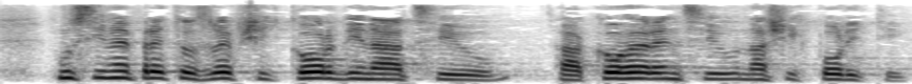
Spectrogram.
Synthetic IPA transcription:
musiːmɛpɾɛt̪ɔzlɛpʃickɔːɾd̪inaːt͡siu | akɔɦɛɾɛnt͡siunaʃixpɔlit̪iːk

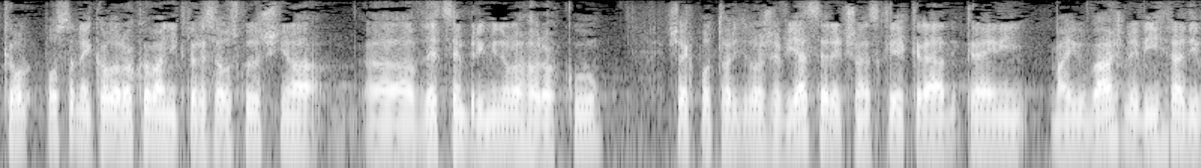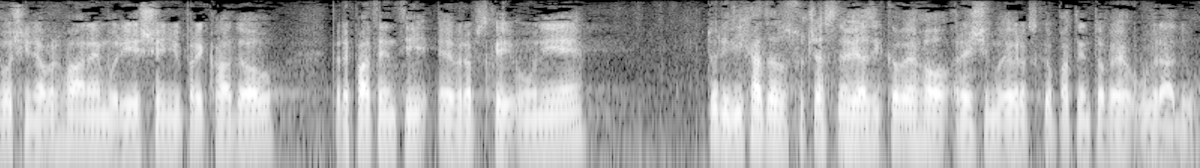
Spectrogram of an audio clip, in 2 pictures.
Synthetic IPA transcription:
pɔslɛd̪nɛkɔlɔɾɔkɔʋaɲiːkt̪ɔɾɛːsauskut̪ɔt͡ʃɲila | vd̪ɛt͡sɛmbɾiminulɛɦɔɾɔku | fʃak̚pɔt̪ʋr̩ɟilɔʒɛʋɪat͡sɛɾɛːt͡ʃlɛnskɛːkɾajinimajuːʋaːʒnɛːʋiːɦɾad̪iʋɔt͡ʃinaʋr̩ɦɔʋanɛːmuɾɪɛʃɛɲɪupɾɛklad̪ɔʊ | pɾɛpat̪ɛnt̪iɛʊɾɔːpskɛjuːniɛ | k̚t̪ɔɾiːʋixaːd͡zazɔsuːt͡ʃasnɛːɦɔjazikɔʋɛːɦɔɾɛʒimuɛʊɾɔːpskɛɦɔpat̪ɛnt̪ɔʋɛːɦɔuːɾad̪ṵ

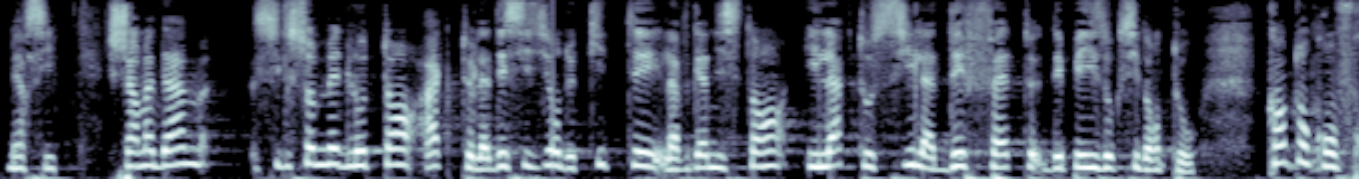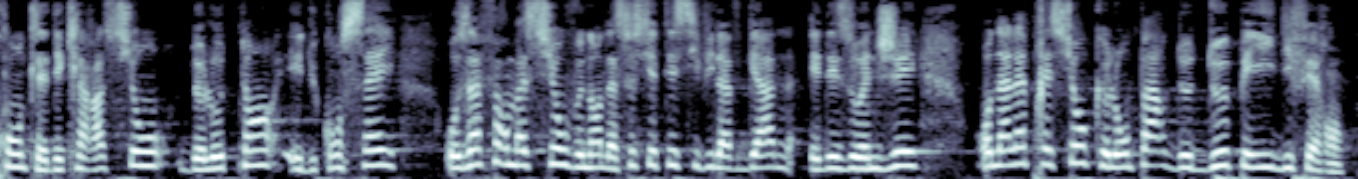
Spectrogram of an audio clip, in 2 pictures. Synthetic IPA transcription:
mɛʁsiʃɛʁmad̪am | siləsɔmːɛd̪əlɔt̪ɑ̃ʔakt̪lad̪esizjɔ̃d̪əkʲʰit̪elafɡanist̪ɑ̃ilak̚t̪osilad̪efɛt̪d̪epeizɔksid̪ɑ̃t̪okɑ̃t̪ɔ̃kɔ̃fχɔ̃t̪led̪eklaʁasjɔ̃d̪əlɔt̪ɑ̃ed̪ykɔ̃sɛj | ozɛ̃fɔʁmasjɔ̃vənɑ̃d̪əlasɔsjet̪esivilafɡaned̪ezoɛnʒe | ɔ̃nalɛ̃pχesjɔ̃kəlɔ̃paʁld̪əd̪øpeid̪ifeʁɑ̃

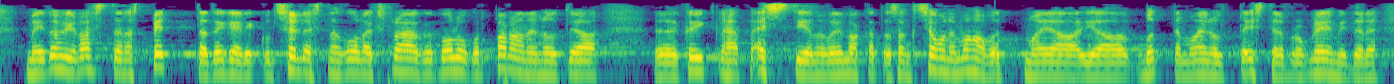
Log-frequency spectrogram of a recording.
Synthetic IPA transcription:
mejt̪o̞ɦilɑst̪ɑenːɑst̪̚pe̞t̪ːɑt̪e̞ɡe̞likːˑult̪se̞lːe̞st̪nɑɡ̥uo̞le̞ksprɑeɡ̥uybɑo̞luko̞rd̪̥̚pɑɾɑne̞nud̪̥jɑ | kɤjkːˑlæɦæb̥hæsʲt̪ijɑmevɤjmeɑkːˑɑt̪ːˑɑsɑŋk̚t̪sio̞ːnemɑɦɑvɤt̪ːˑmɑjɑjɑmɤt̪lemɑɑjnult̪ːe̞jst̪e̞lepro̞b̥le̞ːmid̪̥e̞le̞

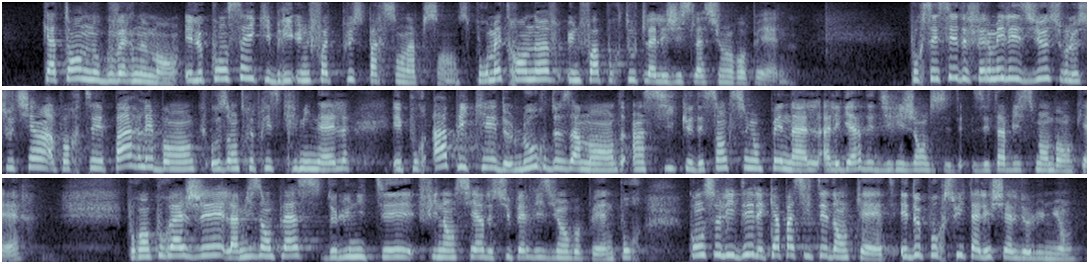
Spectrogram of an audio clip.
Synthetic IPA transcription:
kat̪ɑ̃noɡuvɛʁnəmɑ̃ʔeləkɔ̃sɛjkʲibʁiʔynfwad̪əplyspaʁsɔ̃napsɑ̰̃spuʁmɛt̪χɑ̃nœvʁynfwapuʁt̪ut̪laleʒislasjɔ̃øʁɔpeɛ̰n | puʁsesed̪əfɛʁmelezjøsyʁləsut̪jɛ̃apɔʁt̪epaʁlebɑ̃kozɑ̃t̪χəpχiz̥kχiminɛlepuʁaplikʲed̪əluʁd̪zamɑ̃d̪ɛ̃sikəd̪esɑ̃ksjɔ̃penala̰leɡaːʁd̪ed̪iʁiʒɑ̃d̪əsezet̪ablismɑ̃bɑ̃kʲɛːʁ | puʁɑ̃kuʁaʒelamizɑ̃plasd̪əlynit̪efinɑ̃sjɛʁd̪əsypɛʁvizjɔ̃øʁɔpeɛnpuʁkɔ̃sɔlid̪elekapasit̪ed̪ɑ̃kʲɛt̪ed̪əpuʁsɥit̪aleʃɛld̪əlynjɔ̃

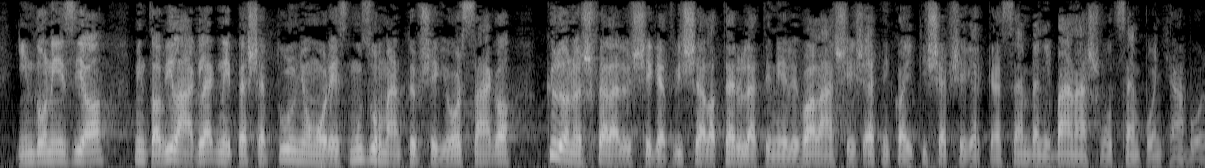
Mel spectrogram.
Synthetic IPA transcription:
ind̪o̞neːzijɒmint̪ɒvilaːɡlɛɡneːpɛʃɛb̚t̪uːlɲo̞moːɾeːst̪muzulmaːnt̪ø̞pʃeːɡio̞rsaːɡɒ | kylø̞nø̞ʃfɛlɛløːʃːeːɡɛt̪ʋiʃɛlɒt̪ɛɾylɛt̪eːneːløːvɒlːaːʃieːʃɛt̪nikɒjikiʃːɛpʃeːɡɛkːɛlsɛmbɛnibaːnaːʃmoːt̪sɛmpo̞ɲca̰ːboːl

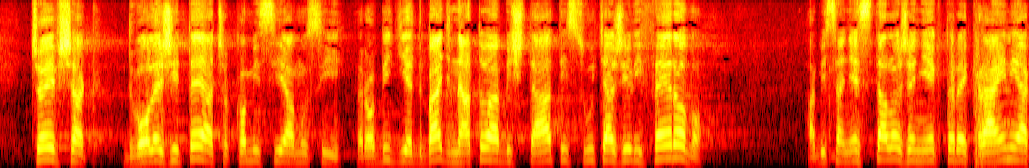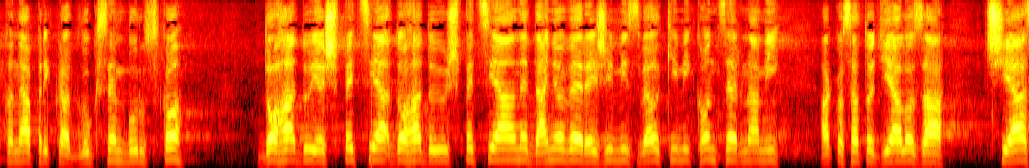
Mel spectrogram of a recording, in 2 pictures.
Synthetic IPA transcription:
t͡ʃɔjɛfʃaɡ | d̪ʊɔlɛʒit̪ɛːat͡ʃɔkɔmisiamusiː | ɾɔbiɟjɛd̪baɟnat̪ɔabiʃt̪aːt̪isuːcaʒilifɛːɾɔʋɔ̰ | abisaɲɛst̪alɔʒɛɲɪɛkt̪ɔɾɛːkɾajiniakɔnapɾiːklad̪luksɛmbuɾskɔ | d̪ɔɦad̪ujɛʃpɛt͡sad̪ɔɦad̪ujuːʃpɛt͡siaːlnɛd̪aɲɔʋɛːɾɛʒimizʋɛʎkiːmikɔnt͡sɛɾnami | akɔsat̪ɔɟɪalɔza | t͡ʃɪa

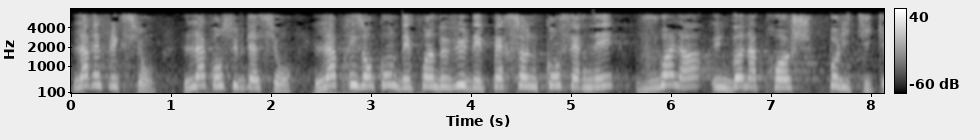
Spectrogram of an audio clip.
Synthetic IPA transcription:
laʁeflɛksjɔ̃ | lakɔ̃sylt̪asjɔ̃ | lapχizɑ̃kɔ̃t̪̚d̪epwɛ̃d̪əvyd̪epɛʁsɔnkɔ̃sɛʁne | vwalaynbɔnapχɔʃpɔlit̪ik

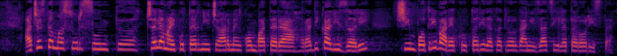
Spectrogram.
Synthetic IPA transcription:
at͡ʃe̞st̪e̞məsurʲsunt̪t͡ʃe̞le̞majput̪e̞rnit͡ʃe̞arme̞ɨŋko̞mbat̪e̞ɾearad̪ikalizəɾi | ʃiɨmpo̞t̪ɾivaɾe̞kɾut̪əɾid̪e̞kət̪ɾe̞o̞rɡanizat̪siːle̞t̪e̞ɾo̞ɾist̪e̞̰

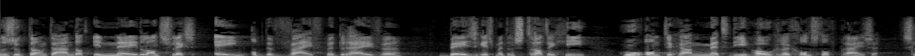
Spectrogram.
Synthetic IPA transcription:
dəɹzuk̚towntaːndɑtɪnːejdəɹlɑntslɛχtsejnɔb̚dəvɛjvbədrɛjvə | bejzəχɪsmɛtənstrɑteχi | ɦuʔɔmtəχaːnmɛtdiɦowχərəχrɔnstɔfprɛ̰jzə̰n | s

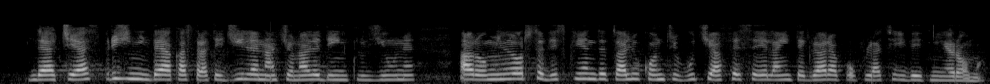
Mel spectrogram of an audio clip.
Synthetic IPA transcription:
d̪e̞at͡ʃe̞jaspɾiʒinid̪e̞jakast̪ɾat̪e̞d͡ʒiːle̞nat̪sio̞nale̞d̪e̞iŋkluziune̞ | aɾo̞minilo̞rsəd̪e̞skɾijeɨnd̪e̞t̪aljuko̞nt̪ɾibut̪sijafe̞seelaint̪e̞ɡɾaɾeapo̞pulat̪sije̞jd̪eet̪nije̞ɾo̞̰mə

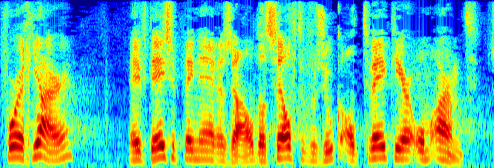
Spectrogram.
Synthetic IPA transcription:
fʊːɹəχjaːɹ | ɦejfdejzəplenɛːɾəza̰ːlˠdɑtsɛlˠvdəvəɹzukɑlˠtʋejkɪːɹʔɔmɑɹmt

